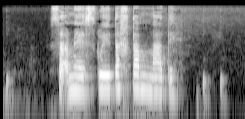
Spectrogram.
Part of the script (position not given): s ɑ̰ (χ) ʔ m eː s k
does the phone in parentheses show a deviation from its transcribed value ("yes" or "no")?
yes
